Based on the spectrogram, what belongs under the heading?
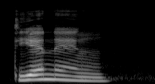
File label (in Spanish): "tienen", Spanish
